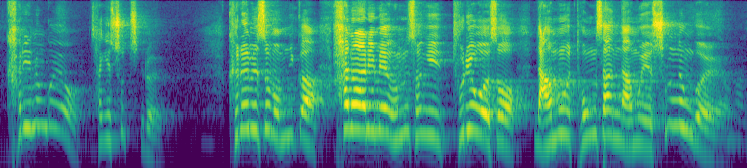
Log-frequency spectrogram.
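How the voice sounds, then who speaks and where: A man's voice: very high voice, expressive, moderate pace, a little mellow. A male pastor preaching a sermon emphatically, often putting rhetorical questions to the congregation.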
